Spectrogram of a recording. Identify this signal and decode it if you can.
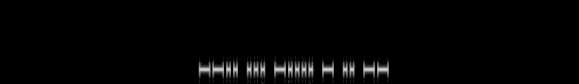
Morse code, heard as a keyed tone, about 36 wpm, 700 Hz. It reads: ZS6TIM
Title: DXCC-100 Call Signs - 6 Characters - Repeated 2x - 35wpm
